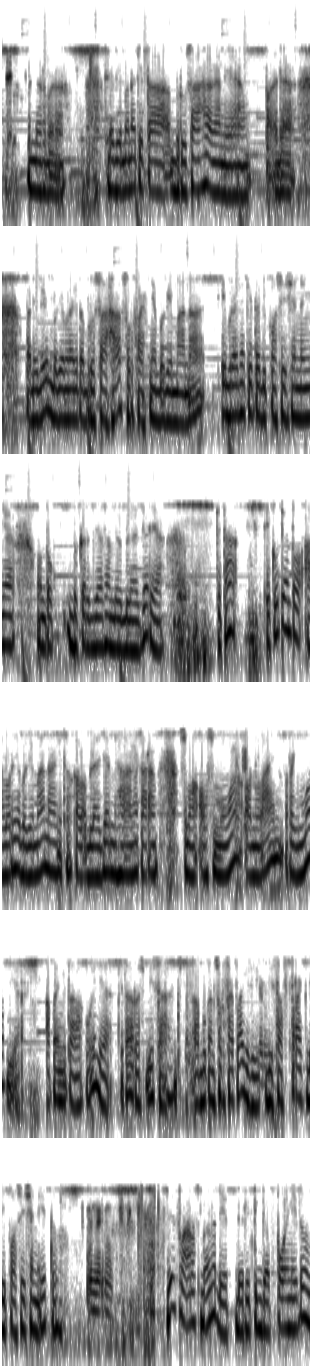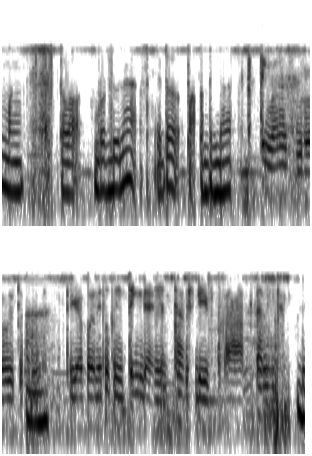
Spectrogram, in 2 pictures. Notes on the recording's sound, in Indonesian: Podcast ini murni direkam natural langsung melalui telepon.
